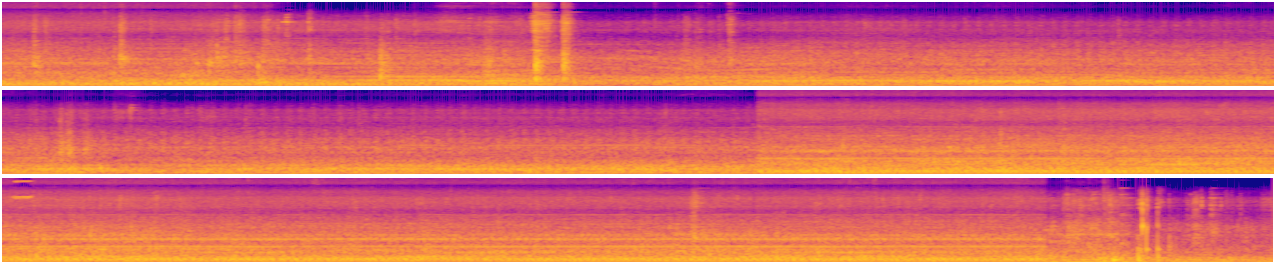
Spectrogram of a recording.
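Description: A plough rattles and clanks as it turns the soil.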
